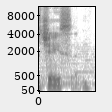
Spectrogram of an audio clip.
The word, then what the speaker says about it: JSON: the the person who made Jason says it's Jason I'm pretty sure I don't really care it's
